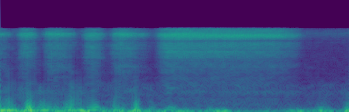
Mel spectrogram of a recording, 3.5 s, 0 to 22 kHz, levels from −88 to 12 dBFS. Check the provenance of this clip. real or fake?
fake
